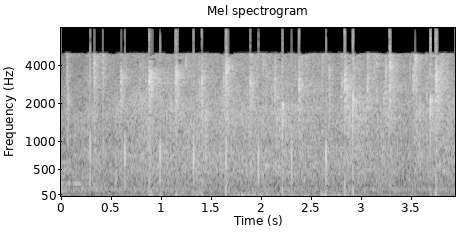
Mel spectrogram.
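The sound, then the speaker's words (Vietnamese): An audience at a church Mass claps steadily for several seconds to congratulate those whose patron saint's feast is that day, a dense wash of many overlapping hand claps with sharp individual smacks standing out, fairly loud and even throughout. “Xin lần nữa chúng ta hãy chúc mừng những ai có thánh bổn mạng là hôm nay do Kim và Anna được tràn đầy hồng ân của Chúa bằng một tràng vỗ tay.”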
